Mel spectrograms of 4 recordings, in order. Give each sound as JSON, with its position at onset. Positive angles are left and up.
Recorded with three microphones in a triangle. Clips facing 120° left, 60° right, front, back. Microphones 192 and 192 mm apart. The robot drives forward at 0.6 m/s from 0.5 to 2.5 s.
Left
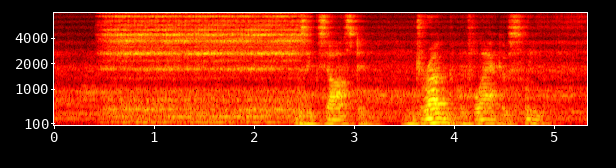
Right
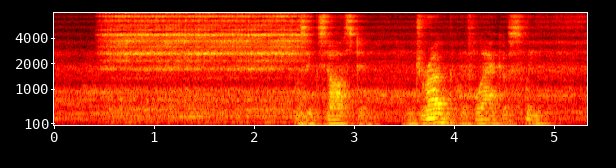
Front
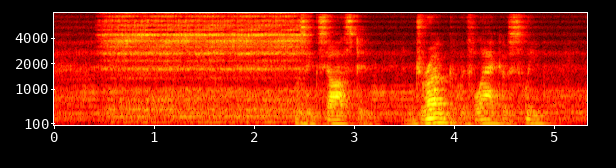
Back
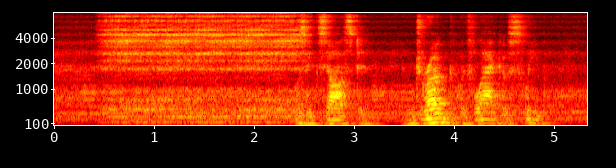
{"t": 2.4, "sound": "a man speaking", "azimuth_deg": 105, "distance_m": 1.0}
